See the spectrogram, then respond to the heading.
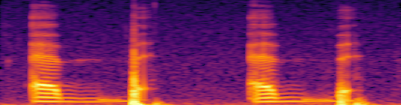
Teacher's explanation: Now the letters ba, waw, and mim are pronounced from the lips. Ba is pronounced with the dry portion of the lips touching.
